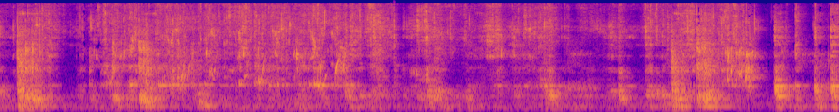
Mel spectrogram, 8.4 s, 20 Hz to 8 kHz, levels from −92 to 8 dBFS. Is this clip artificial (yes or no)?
no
